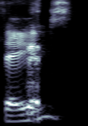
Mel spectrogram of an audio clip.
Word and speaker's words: Thames: It's Thames.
